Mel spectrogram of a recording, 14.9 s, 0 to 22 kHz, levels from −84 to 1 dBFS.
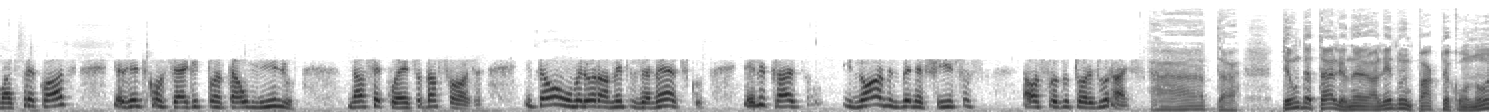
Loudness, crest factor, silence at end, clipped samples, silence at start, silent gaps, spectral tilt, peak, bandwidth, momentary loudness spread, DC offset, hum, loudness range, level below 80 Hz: -21 LUFS; 14 dB; 0 s; under 0.1%; 0 s; none; -7.5 dB/octave; -6 dBFS; 14 kHz; 14 LU; under 0.1%; none; 4 LU; -52 dBFS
